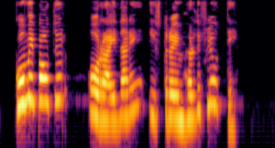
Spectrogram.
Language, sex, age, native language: Icelandic, female, 40-49, Icelandic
